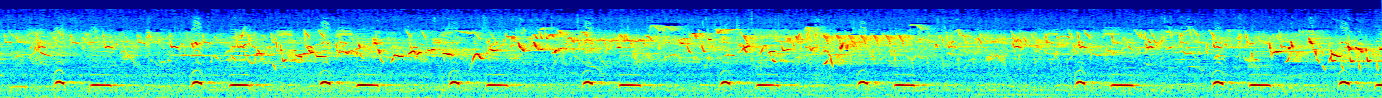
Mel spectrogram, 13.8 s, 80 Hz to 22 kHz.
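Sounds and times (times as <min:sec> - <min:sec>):
common cuckoo two-note call: 0:00.0 - 0:06.6, 0:07.2 - 0:09.4, 0:10.7 - 0:13.8
dense background chorus of small birds: 0:00.0 - 0:13.8.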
